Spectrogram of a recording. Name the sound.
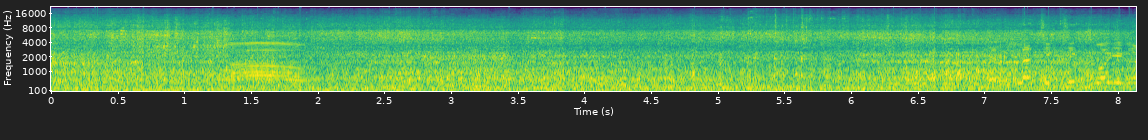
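train passing between the sea and a river in Sri Lanka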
